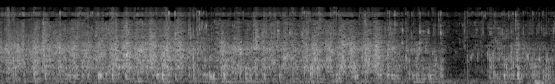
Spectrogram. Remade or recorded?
recorded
